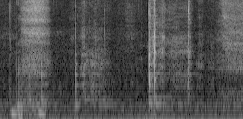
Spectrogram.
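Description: A spatula scraping creamed corn out of a skillet. There is a soft scraping hiss at the start and a single sharp click about a second and a half in.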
